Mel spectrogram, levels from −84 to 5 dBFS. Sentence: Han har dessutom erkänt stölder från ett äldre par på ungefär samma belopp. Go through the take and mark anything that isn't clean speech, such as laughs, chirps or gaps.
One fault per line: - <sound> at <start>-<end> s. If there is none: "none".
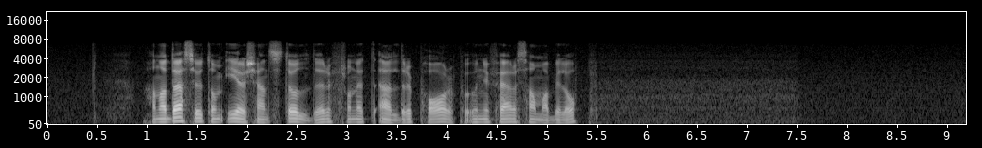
none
